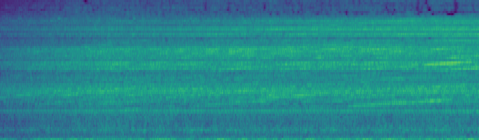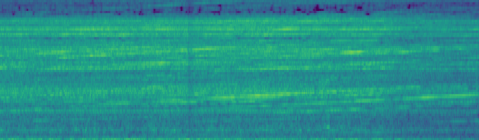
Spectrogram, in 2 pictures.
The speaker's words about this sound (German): die Triebwerke sind hochgefahren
